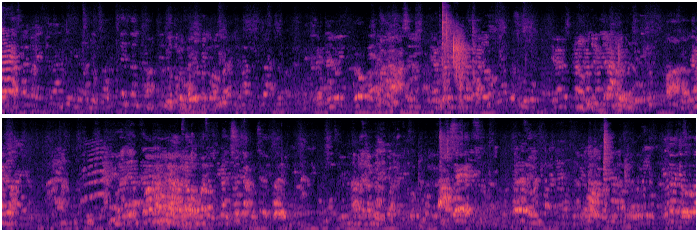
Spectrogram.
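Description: A crowd of men talks and calls out nearby.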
